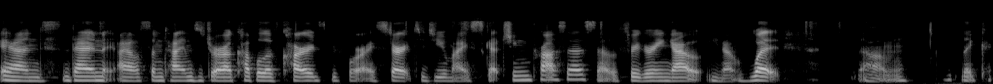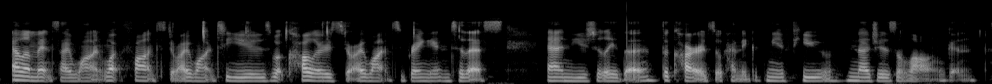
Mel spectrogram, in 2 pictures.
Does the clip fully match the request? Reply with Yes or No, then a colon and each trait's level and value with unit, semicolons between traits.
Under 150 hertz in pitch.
No: medium, 175 Hz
